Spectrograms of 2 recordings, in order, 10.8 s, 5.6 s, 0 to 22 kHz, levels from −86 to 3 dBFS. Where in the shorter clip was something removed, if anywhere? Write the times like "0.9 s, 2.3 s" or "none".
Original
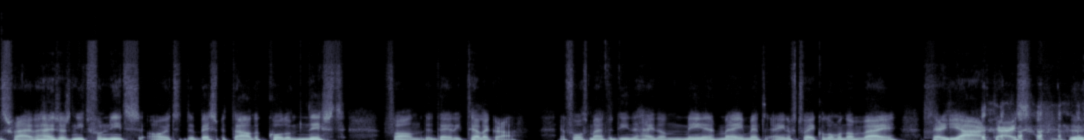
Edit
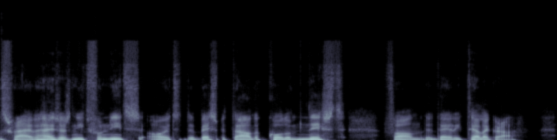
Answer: none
